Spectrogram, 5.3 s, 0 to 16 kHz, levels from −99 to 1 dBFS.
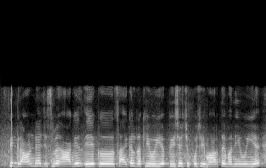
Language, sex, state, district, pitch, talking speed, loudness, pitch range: Hindi, female, Uttar Pradesh, Budaun, 230 Hz, 190 wpm, -13 LUFS, 220-240 Hz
